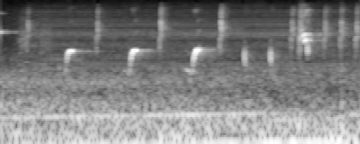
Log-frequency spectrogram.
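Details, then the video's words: Nightingale singing in a park on the Smolenka in Saint Petersburg: sharp, slightly rising whistled notes about every half second, interspersed with quick dry clicks, over a low hum of background noise. "Песня соловья"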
